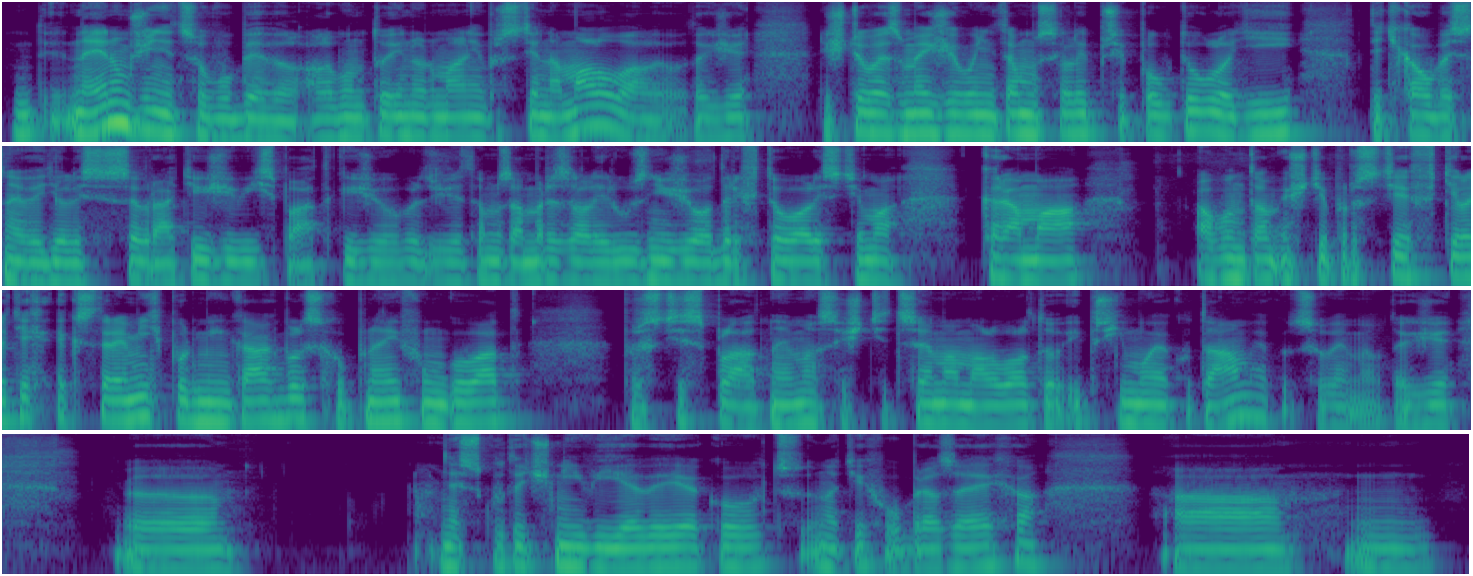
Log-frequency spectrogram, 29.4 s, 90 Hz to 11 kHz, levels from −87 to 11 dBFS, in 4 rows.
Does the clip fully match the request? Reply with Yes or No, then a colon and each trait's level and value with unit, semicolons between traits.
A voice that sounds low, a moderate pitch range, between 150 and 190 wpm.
No: low, 110 Hz; narrow, 2.0 semitones; average, 165 wpm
